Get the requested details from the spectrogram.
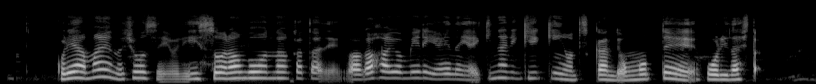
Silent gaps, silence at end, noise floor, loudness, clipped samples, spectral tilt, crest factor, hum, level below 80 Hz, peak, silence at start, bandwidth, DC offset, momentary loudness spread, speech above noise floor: none; 0.55 s; -59 dBFS; -26 LUFS; under 0.1%; -4 dB/octave; 18 dB; none; -82 dBFS; -8 dBFS; 0.6 s; 11 kHz; under 0.1%; 12 LU; 34 dB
